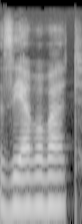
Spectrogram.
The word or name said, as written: zjavovať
